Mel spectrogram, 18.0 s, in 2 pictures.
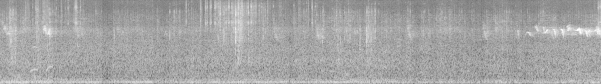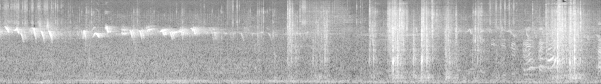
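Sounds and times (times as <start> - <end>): small songbird chirping: 7.2 - 13.7.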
